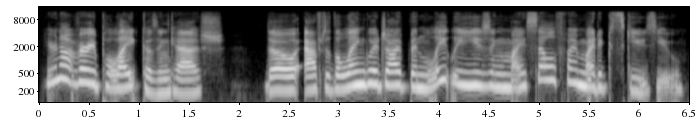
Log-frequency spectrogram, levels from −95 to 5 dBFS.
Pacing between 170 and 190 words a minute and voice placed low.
No: average, 175 wpm; very high, 255 Hz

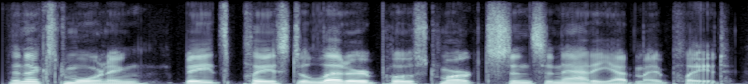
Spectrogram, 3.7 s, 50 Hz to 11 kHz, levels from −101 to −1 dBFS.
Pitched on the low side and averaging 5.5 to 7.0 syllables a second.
Yes: low, 130 Hz; 6.1 syllables/s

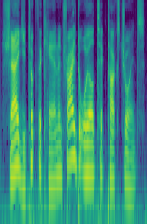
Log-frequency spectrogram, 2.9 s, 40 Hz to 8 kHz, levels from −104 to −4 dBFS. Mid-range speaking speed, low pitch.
No: fast, 225 wpm; low, 130 Hz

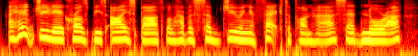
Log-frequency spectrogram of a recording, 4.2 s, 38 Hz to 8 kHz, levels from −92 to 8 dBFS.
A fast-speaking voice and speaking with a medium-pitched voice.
Yes: fast, 215 wpm; medium, 180 Hz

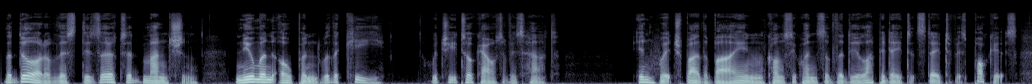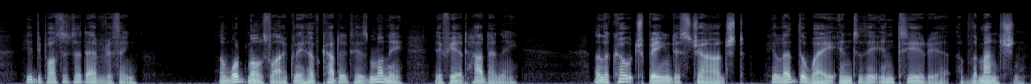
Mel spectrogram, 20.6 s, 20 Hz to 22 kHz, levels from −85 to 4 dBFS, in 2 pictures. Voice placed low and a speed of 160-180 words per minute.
Yes: very low, 95 Hz; average, 175 wpm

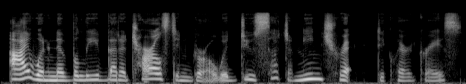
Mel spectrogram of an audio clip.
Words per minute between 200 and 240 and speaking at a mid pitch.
No: fast, 205 wpm; high, 205 Hz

